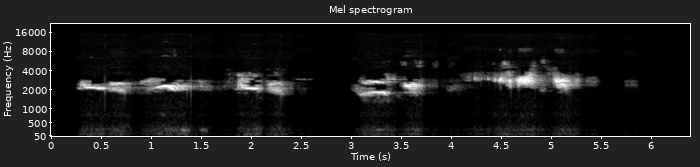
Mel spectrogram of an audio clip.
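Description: A bird chirping in a series of short, high-pitched phrases, about five in all, that stop shortly before the end.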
